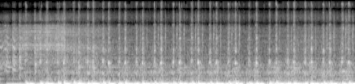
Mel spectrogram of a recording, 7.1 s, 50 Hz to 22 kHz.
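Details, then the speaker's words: 2004 Chevy Express 3500 6.0L restarted after sitting 5 years: cranks, catches, then a ragged uneven idle with irregular low thumping, like running on one cylinder. No knock or valvetrain noise, good oil pressure. Rough running. "Why does it sound like it's running on one cylinder? It is not happy."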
